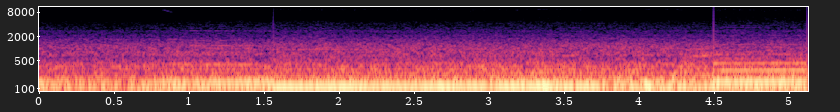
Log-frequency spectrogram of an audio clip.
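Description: Car engine and road noise droning steadily inside the cabin while cruising, the low hum shifting in pitch about a second and a half in and again near the end.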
